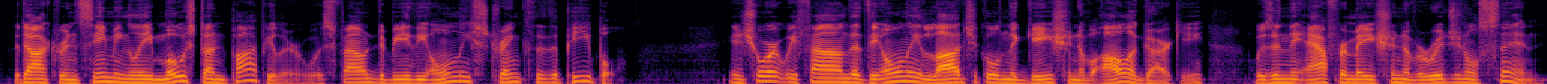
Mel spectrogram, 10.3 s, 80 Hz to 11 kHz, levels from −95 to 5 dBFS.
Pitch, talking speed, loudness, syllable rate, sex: 140 Hz, 190 wpm, -21 LUFS, 6.1 syllables/s, male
